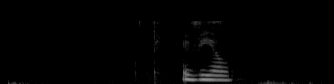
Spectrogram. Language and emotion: Russian, neutral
